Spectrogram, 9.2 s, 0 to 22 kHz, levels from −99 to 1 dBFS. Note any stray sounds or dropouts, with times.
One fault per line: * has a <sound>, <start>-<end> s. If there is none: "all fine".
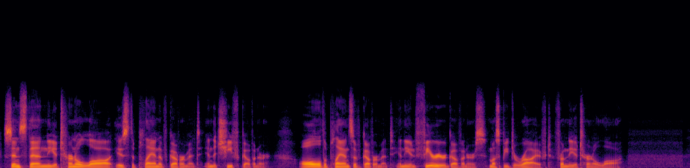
all fine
